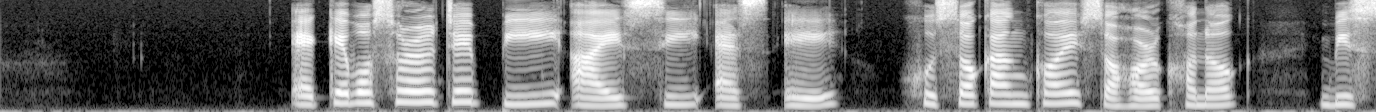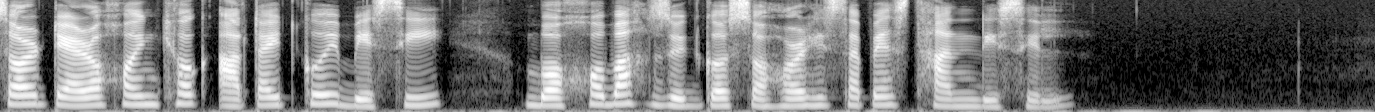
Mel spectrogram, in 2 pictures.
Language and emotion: Assamese, neutral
